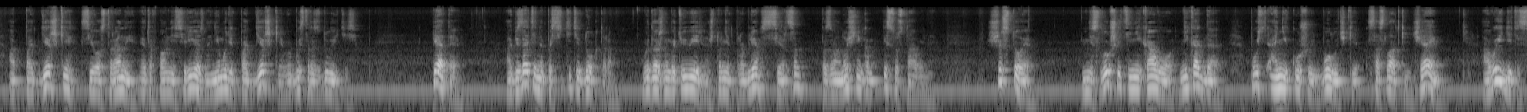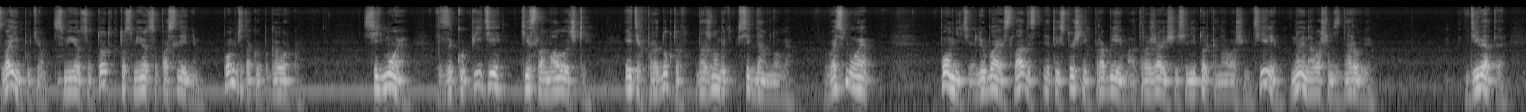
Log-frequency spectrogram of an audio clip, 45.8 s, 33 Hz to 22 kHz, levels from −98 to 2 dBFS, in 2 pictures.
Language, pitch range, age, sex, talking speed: Russian, 105-125 Hz, 50-69, male, 110 wpm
